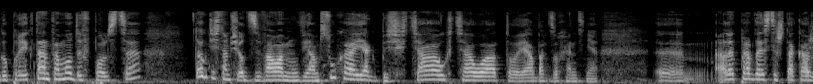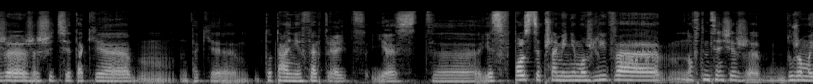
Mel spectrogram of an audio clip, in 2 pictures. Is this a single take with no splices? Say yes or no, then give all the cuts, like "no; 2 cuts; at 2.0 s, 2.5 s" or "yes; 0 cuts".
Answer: yes; 0 cuts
